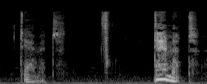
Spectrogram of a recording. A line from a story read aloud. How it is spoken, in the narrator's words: Sean repeated bitterly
